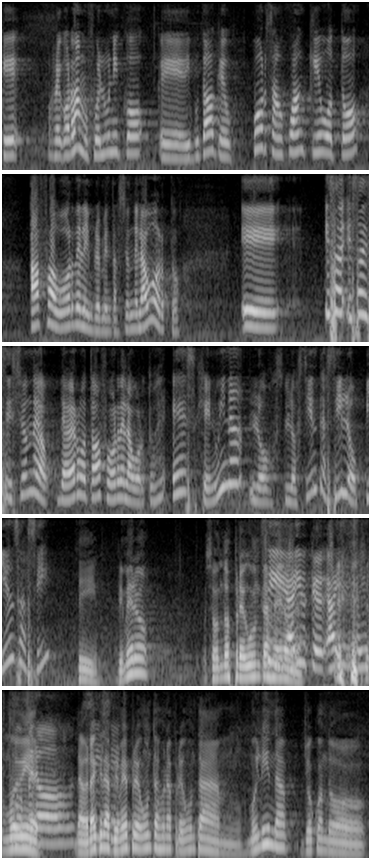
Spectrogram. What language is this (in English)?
Spanish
